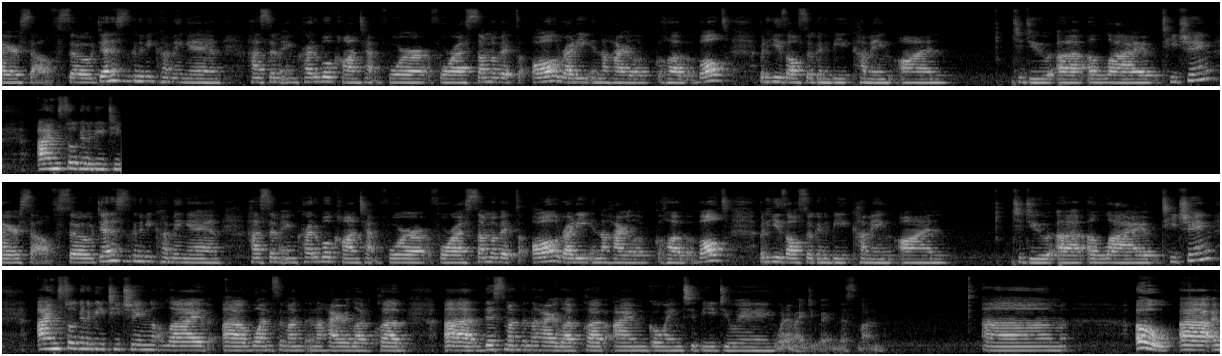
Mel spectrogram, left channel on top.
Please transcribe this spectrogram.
self. So Dennis is going to be coming in, has some incredible content for us. Some of it's already in the Higher Love Club vault, but he's also going to be coming on to do a live teaching. I'm still going to be teaching live once a month in the Higher Love Club. This month in the Higher Love Club, I'm going to be doing, what am I doing this month? I'm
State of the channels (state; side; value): drops out; left; at 13.4 s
